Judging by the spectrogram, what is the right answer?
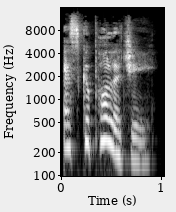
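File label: "escapology", British English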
